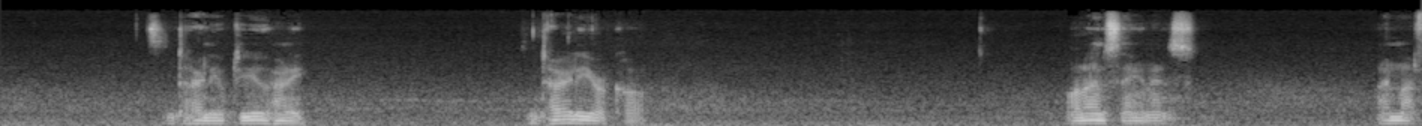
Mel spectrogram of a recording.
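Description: An older man answers in a low, calm voice, close by.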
